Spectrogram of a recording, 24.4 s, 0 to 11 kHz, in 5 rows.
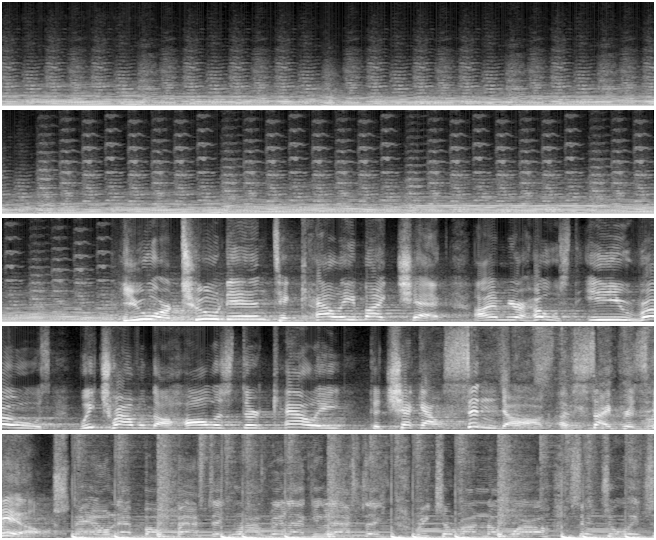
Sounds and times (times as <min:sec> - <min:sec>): Music: 0:00.0 - 0:13.4, 0:18.2 - 0:24.4
Speech: 0:10.7 - 0:20.1.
